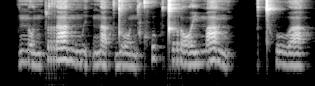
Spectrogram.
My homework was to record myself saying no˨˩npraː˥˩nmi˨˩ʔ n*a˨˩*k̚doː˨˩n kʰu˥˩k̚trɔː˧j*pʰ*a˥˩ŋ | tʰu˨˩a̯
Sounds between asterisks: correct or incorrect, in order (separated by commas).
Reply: correct, incorrect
